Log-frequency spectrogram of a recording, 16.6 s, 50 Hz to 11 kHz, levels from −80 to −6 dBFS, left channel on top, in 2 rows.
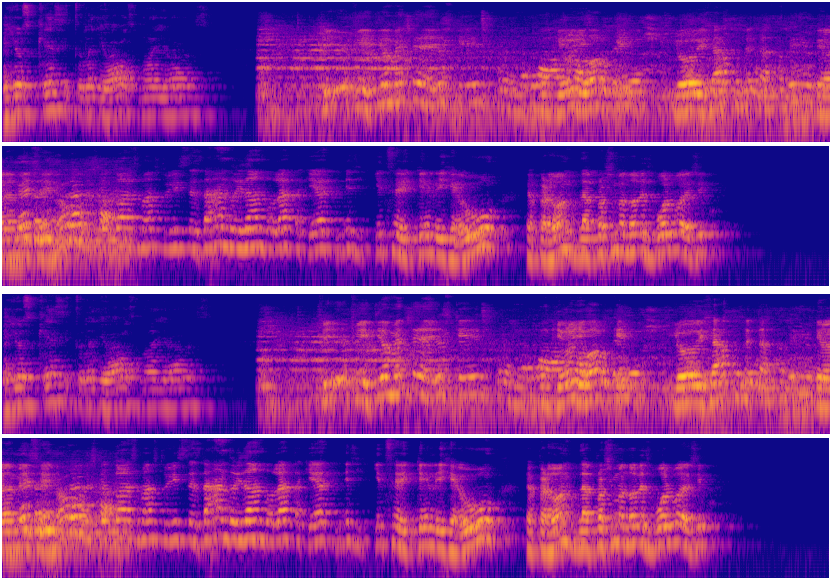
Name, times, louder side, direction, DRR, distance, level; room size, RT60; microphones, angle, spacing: voice 1, 0.0-2.0 7.6-8.4, left 1 dB, 65° left, 1 dB, 1.1 m, -36 dB
sound 1, 2.5-9.6, equal, 20° left, 0.4 m, -32 dB
voice 2, 3.2-6.3 6.7-7.7 8.1-13.2 13.5-15.4, right 2 dB, 50° right, -1 dB, 0.5 m, -28 dB
5.2 x 2.7 x 2.4 m, 0.66 s
head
